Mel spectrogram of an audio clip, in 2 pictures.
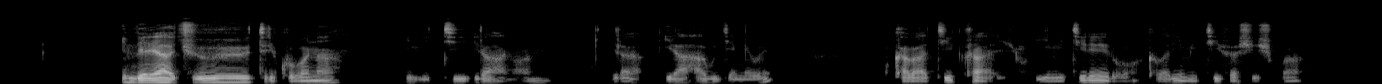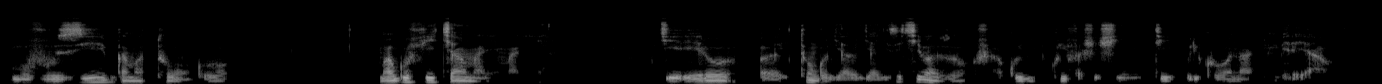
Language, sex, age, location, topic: Kinyarwanda, male, 18-24, Nyagatare, agriculture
